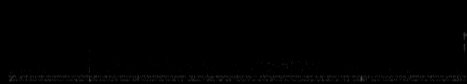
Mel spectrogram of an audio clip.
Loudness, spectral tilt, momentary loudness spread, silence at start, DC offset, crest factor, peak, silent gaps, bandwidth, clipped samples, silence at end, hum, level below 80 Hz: -64 LUFS; -3.5 dB/octave; 1 LU; 0.05 s; under 0.1%; 28 dB; -36 dBFS; none; 15.5 kHz; under 0.1%; 0 s; none; under -90 dBFS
